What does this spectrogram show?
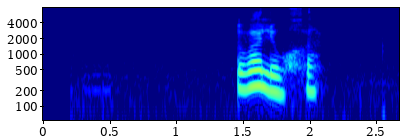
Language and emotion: Russian, neutral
